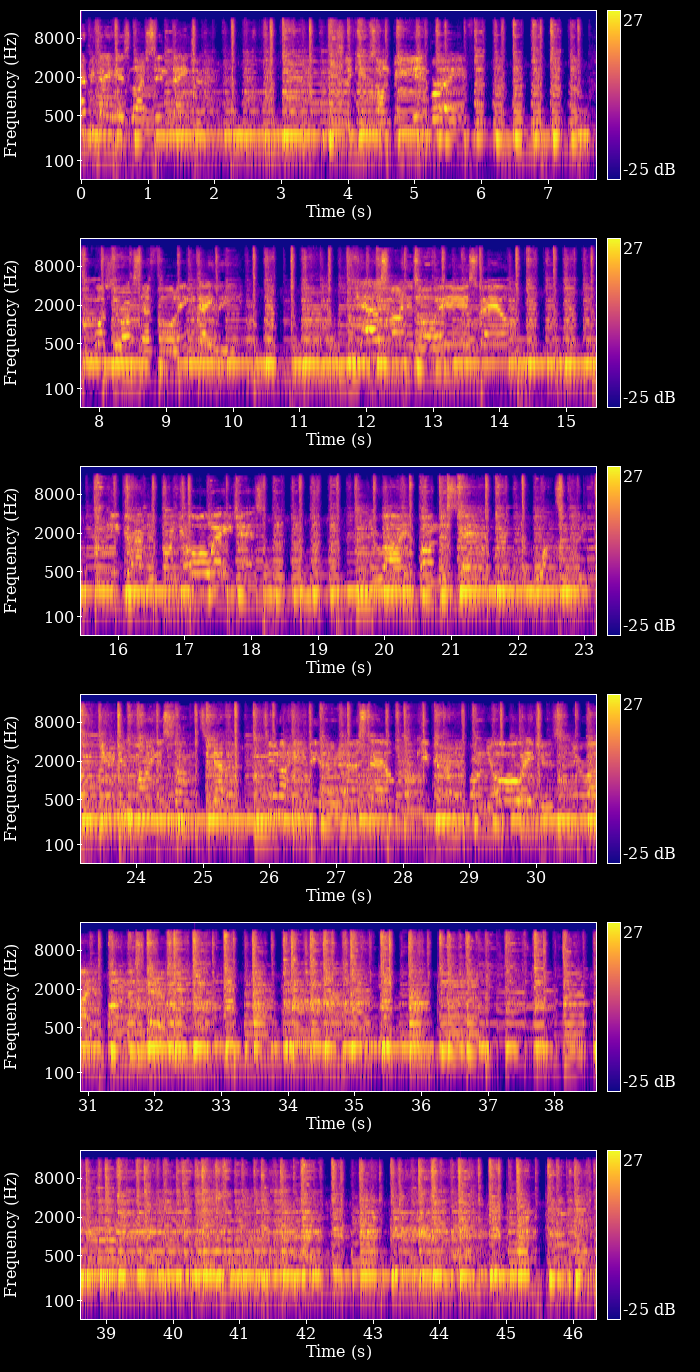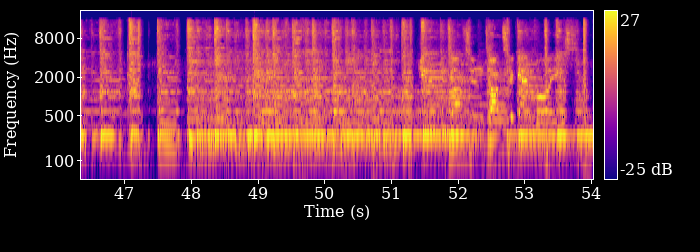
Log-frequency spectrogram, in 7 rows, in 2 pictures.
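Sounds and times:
acoustic guitar strumming: 0.0s - 54.0s.

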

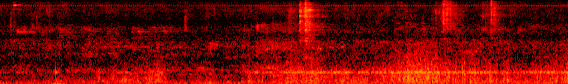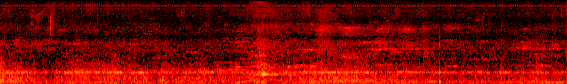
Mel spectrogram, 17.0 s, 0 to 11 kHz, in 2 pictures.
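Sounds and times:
mid-pitched hum: 0.0s - 17.0s
vehicle rolling rumble: 0.0s - 17.0s.

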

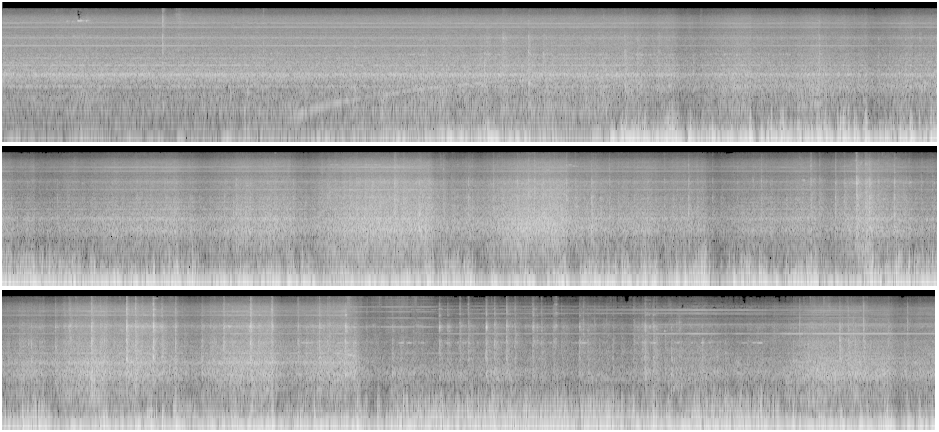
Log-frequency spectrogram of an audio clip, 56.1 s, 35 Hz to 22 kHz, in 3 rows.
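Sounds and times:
train wheels clattering over rails: 1.0s - 56.0s
high-pitched wheel squeal: 44.3s - 56.0s.

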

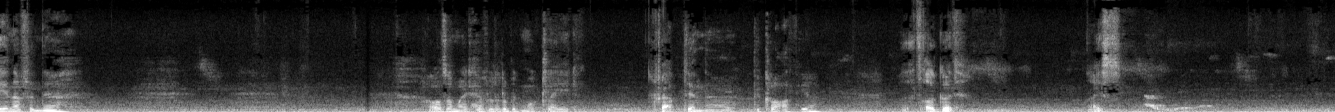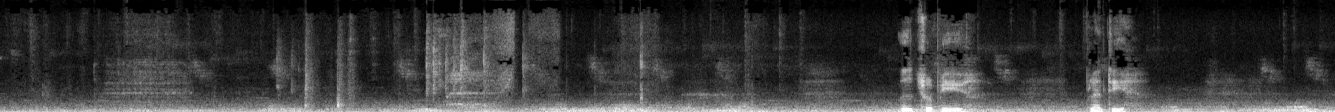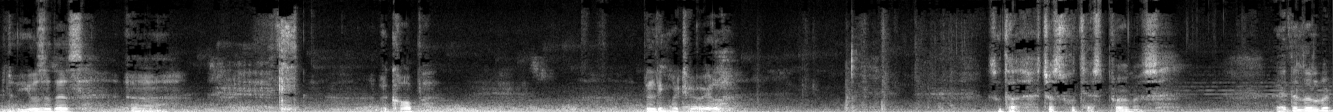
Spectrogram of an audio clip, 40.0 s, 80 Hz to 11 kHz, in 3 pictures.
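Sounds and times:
steady low rumble: 0.0s - 40.0s.

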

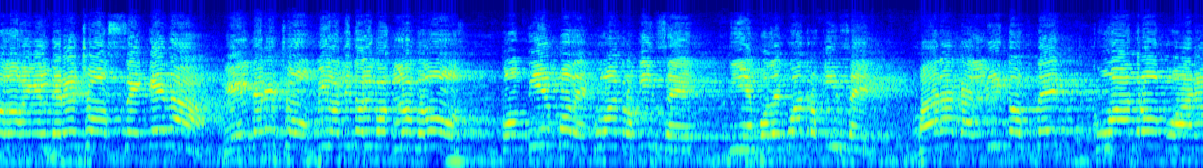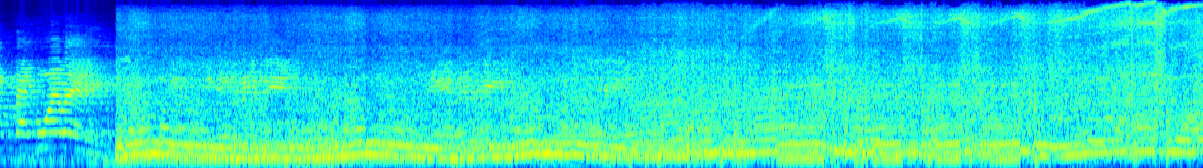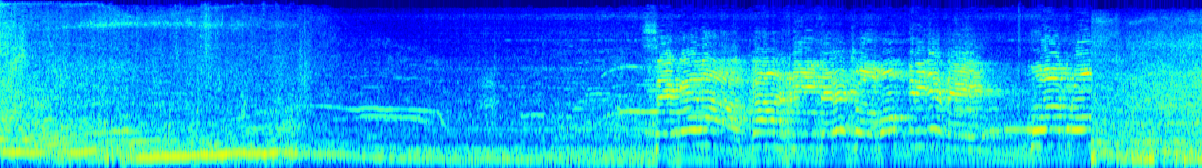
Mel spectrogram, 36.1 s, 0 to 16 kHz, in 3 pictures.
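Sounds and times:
off-road engines revving: 13.2s - 36.0s.

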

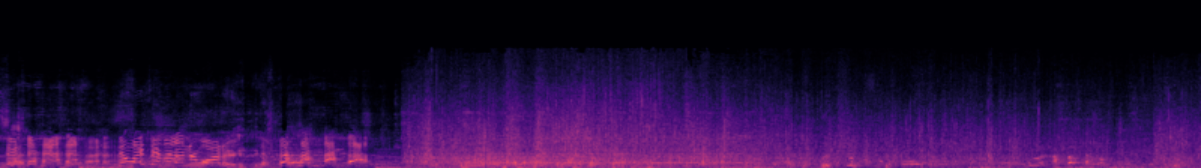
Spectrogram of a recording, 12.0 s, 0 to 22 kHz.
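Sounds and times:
background music: 0.0s - 12.0s
swimmers splashing water: 4.0s - 12.0s.

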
